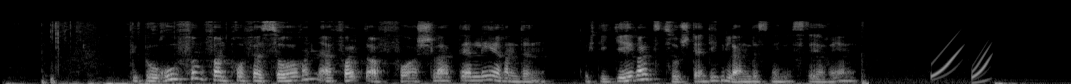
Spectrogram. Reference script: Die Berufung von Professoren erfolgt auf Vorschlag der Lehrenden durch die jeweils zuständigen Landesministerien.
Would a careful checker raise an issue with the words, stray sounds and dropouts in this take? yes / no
yes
